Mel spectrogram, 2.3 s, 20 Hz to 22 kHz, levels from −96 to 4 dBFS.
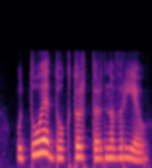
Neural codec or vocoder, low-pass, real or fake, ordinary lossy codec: codec, 16 kHz, 0.7 kbps, FocalCodec; 7.2 kHz; fake; none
